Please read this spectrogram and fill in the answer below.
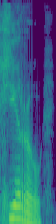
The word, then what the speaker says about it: gyro: First of all, if you want to be all technical about it, it's pronounced hiero, or whatever, something to that. Some Greek girl told me that one time. She kept picking on me because I kept calling it a gyro. She's like, it's hiero, it's hiero.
